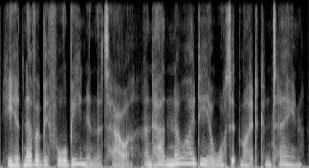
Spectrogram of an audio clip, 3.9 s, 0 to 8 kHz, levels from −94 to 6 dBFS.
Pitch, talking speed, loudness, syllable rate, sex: 200 Hz, 250 wpm, -18 LUFS, 6.1 syllables/s, female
